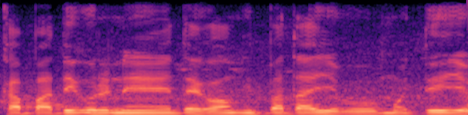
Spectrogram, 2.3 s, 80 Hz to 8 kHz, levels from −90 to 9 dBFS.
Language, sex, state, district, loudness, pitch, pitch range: Chakma, male, Tripura, Dhalai, -14 LUFS, 140 Hz, 135-145 Hz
